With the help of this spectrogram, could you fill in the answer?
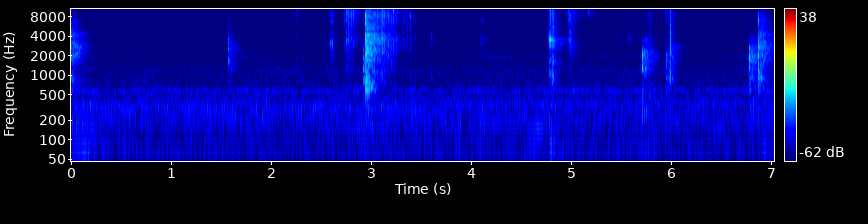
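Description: A metal craft knife carves into the surface of a solid, hand-sized green and white striped bar of dry soap held in one hand, flaking off small cubes. A series of short, crisp, crunchy cuts with bright, scratchy texture stands out over near silence, each dying away quickly.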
